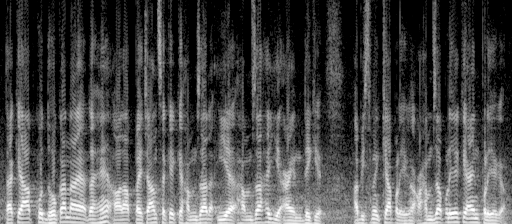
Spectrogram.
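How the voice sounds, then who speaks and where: Man, reading teacher, recorded lesson, drawn-out letter names, quick explanations, faint background hiss. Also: medium pitch, darkish tone.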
